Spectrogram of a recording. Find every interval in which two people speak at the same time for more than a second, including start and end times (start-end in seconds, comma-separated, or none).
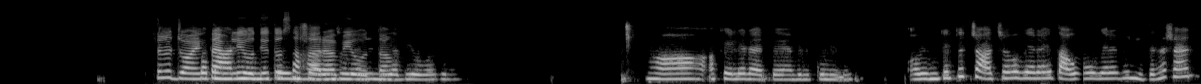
2.0-3.9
